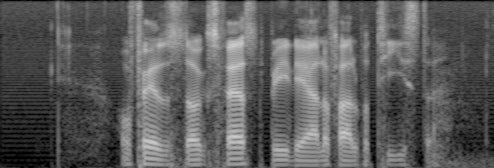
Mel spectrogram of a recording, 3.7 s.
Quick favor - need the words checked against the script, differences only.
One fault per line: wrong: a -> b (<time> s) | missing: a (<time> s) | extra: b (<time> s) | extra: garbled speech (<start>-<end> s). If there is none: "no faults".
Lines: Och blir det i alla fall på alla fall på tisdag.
extra: födelsedagsfest (1.0 s)
missing: alla fall på (2.8 s)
